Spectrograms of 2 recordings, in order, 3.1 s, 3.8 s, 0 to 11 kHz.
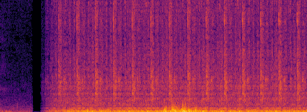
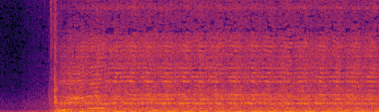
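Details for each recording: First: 1988 Jeep Comanche Renix 2.5L I4 after fixing timing issues and broken tension pin: catches and settles into a fairly steady low idle with a light even beat, no clear miss; a little smoother. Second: 1988 Jeep Comanche Renix 2.5L I4 cranking but not starting: starter spins the engine about three turns a second for several seconds without catching; distributor rotor far off, timing chain believed to have skipped a ridiculous amount.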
